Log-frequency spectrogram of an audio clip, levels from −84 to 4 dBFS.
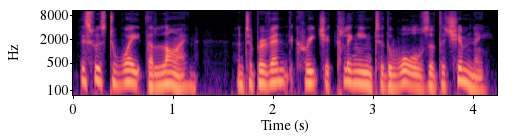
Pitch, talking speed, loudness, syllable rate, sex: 145 Hz, 255 wpm, -18 LUFS, 6.2 syllables/s, male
